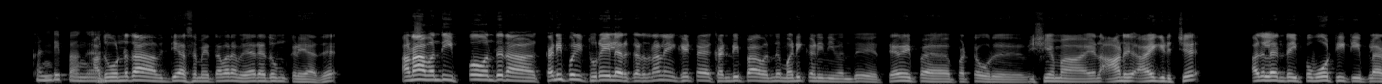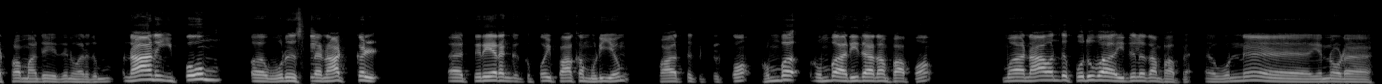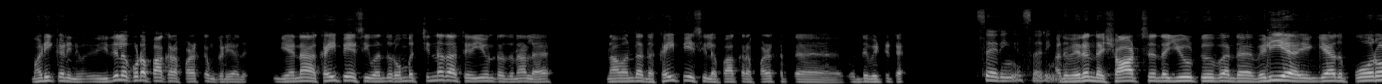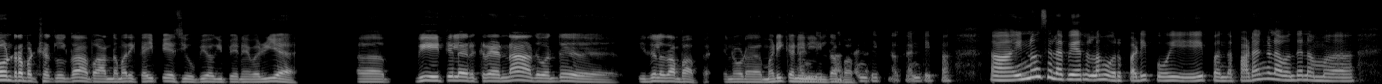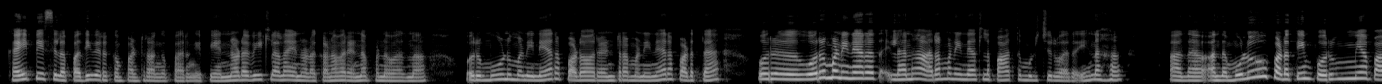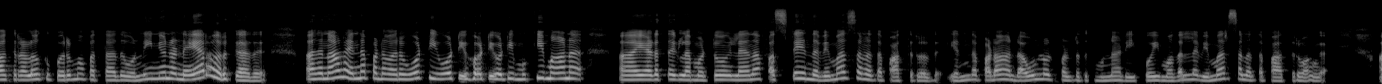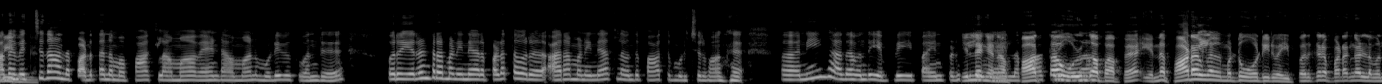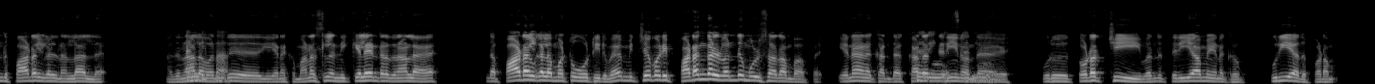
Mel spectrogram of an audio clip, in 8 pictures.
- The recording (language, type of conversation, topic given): Tamil, podcast, சின்ன வீடியோக்களா, பெரிய படங்களா—நீங்கள் எதை அதிகம் விரும்புகிறீர்கள்?
- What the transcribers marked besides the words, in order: in English: "பில்டபார்ம்"; other noise; drawn out: "ஒண்ணு"; in English: "ஷார்ட்ஸ்"; laughing while speaking: "ஏன்னா"; laughing while speaking: "என்ன பண்ணுவாரு, ஓட்டி, ஓட்டி, ஓட்டி, ஓட்டி முக்கியமான ஆ இடத்துல மட்டும்"; in English: "ப்ர்ஸ்ட்டே"; in English: "டவுண்லோட்"; laughing while speaking: "வந்து பார்த்து முடிச்சிடுவாங்க"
